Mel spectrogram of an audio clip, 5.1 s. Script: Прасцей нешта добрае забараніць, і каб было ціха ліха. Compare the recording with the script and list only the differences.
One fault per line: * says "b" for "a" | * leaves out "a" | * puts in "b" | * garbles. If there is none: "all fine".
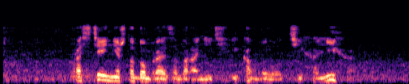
all fine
